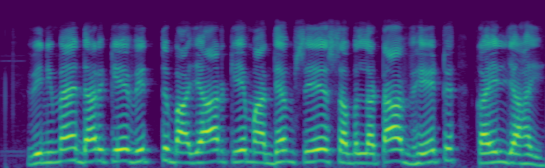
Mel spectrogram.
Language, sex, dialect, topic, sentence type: Magahi, male, Western, banking, statement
